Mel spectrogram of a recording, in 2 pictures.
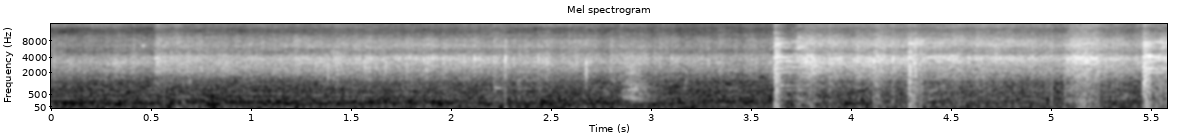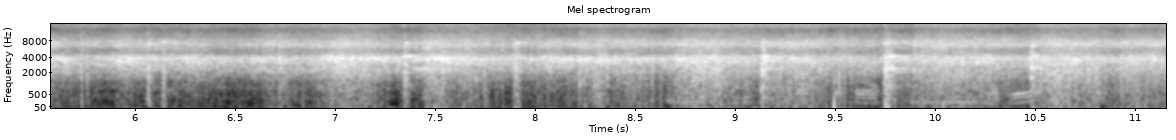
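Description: Tomatoes, ginger and garlic go into a frying pan of already fried onion and capsicum, giving a close, continuous sizzling hiss broken by sharp clicks and scrapes of stirring.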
